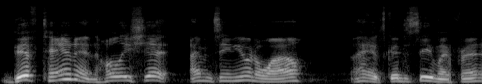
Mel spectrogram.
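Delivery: high, loud happy shout-out; excited greeting. Real, not acted. Greeting a returning viewer.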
